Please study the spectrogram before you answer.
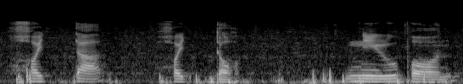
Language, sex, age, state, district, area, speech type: Assamese, male, 18-30, Assam, Jorhat, urban, read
